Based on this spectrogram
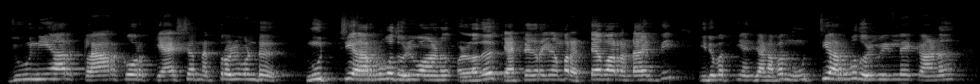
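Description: A man's high-pitched voice in a monotone, flat intonation. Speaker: exam coaching teacher. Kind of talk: tutorial. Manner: repetitive.

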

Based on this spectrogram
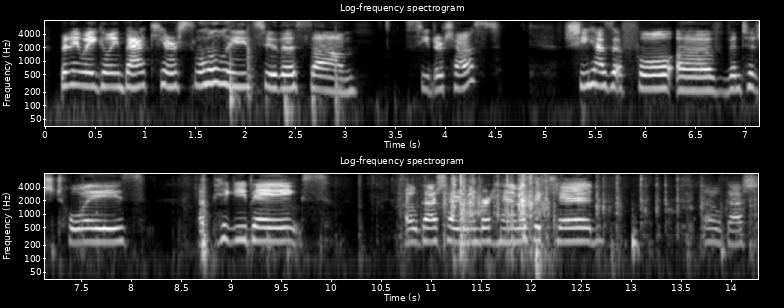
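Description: Amid light background noise, a woman with a high pitch speaks at a very slow pace, taking long, frequent pauses, her intonation fairly even. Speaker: reseller touring a booth. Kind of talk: casual vlog chat. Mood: warm, nostalgic. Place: shop. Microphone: phone near.

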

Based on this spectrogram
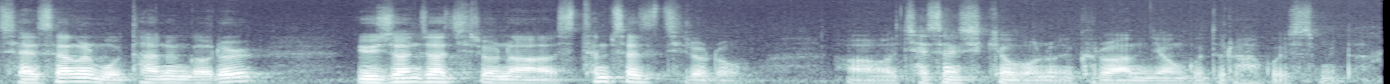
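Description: A man keeps a moderate pace, breaking his speech with long, frequent pauses. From South Korea. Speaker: medical researcher, professor; professor. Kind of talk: interview. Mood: calm, explanatory. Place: studio. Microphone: lapel.

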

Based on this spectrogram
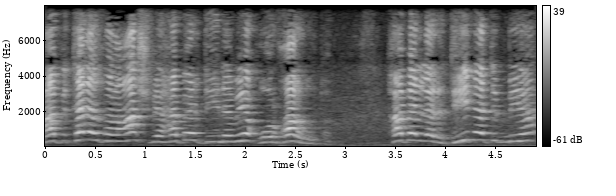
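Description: In a room with audible echo and light background noise, a woman speaks at a moderate pace with an extremely high pitch. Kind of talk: casual emotional monologue to camera. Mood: worried, frightened about virus. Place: shop. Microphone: phone near.

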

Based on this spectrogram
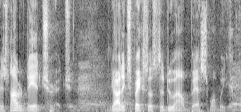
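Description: Over light background noise, a man with a very deep, low pitch speaks with lively intonation. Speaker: church elder, announcer; announcer. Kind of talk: church announcements and remarks. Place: church. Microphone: handheld.

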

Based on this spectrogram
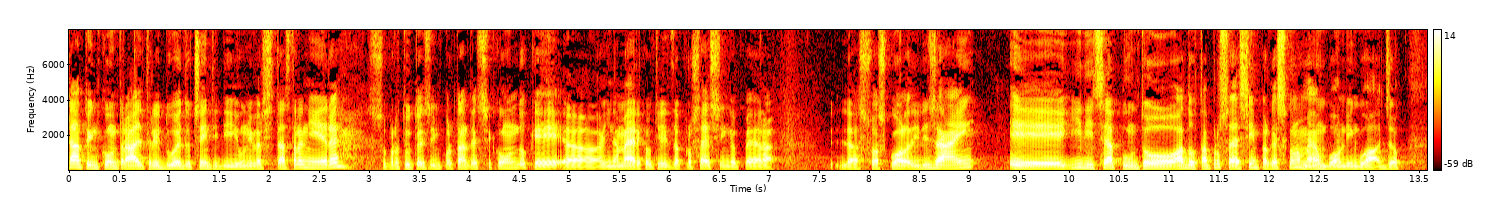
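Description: A man with a fairly high pitch, fairly quick pace and ordinary pitch variation. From Verona, northern Italy; northern Italy. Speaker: web and mobile programmer, conference speaker; conference speaker. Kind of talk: conference talk. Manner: hesitant, with fillers. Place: hall. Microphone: lapel.

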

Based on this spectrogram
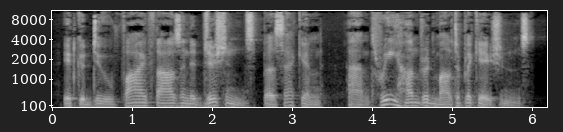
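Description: A man with a very deep, low pitch and vocal fry speaks at a very slow pace in a bright, sharp tone, his pitch swinging very widely. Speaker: teacher. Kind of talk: reading aloud.

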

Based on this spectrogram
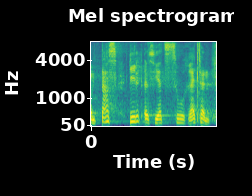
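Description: A man's animated voice, laced with vocal fry. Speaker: technology product expert. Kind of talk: teleshopping product demonstration.

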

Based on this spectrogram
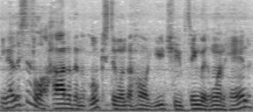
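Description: Over noticeable background noise, a man at medium pitch talks at a very fast pace with lively intonation. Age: 40s. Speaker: car repair youtuber. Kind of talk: tutorial. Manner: casual, halting.

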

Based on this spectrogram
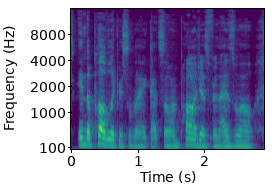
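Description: The man's voice carries a bright, sharp tone. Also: quiet background. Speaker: reaction channel host. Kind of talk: casual vlog chat. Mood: cheerful, laughing often. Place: home room. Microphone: webcam.

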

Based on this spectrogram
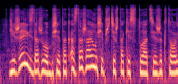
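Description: The speech comes very fast, with ordinary pitch variation. Noticeable background noise runs underneath. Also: woman. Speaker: lawyer. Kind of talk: interview. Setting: outdoor business forum. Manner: explanatory.

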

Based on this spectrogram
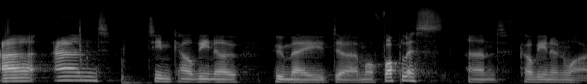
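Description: Lively intonation carries this man's speech at a very slow pace. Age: 20s. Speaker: community manager; conference speaker. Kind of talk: conference talk. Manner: halting. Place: stage.

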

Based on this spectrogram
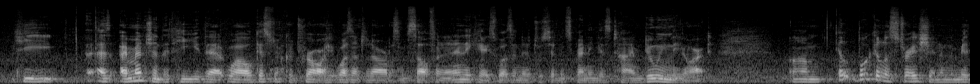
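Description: Noticeable background noise surrounds the recording. A man speaks at a fairly quick pace with ordinary pitch variation. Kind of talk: interview answer. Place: hall.

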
